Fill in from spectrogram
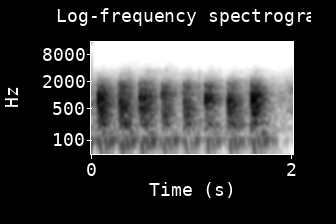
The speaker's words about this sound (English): Then he replaced it carefully on the wall, just as a light knock sounded at his door.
